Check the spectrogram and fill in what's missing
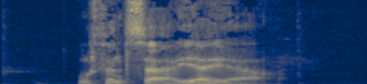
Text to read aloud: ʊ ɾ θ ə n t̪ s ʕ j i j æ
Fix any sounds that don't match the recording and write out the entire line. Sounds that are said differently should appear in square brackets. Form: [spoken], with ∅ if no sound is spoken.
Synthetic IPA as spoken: ʊ ɾ θ ə n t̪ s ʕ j [æ] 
